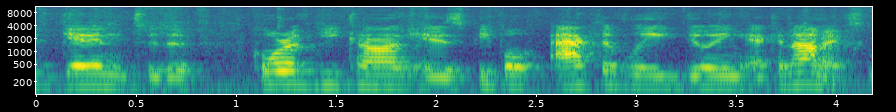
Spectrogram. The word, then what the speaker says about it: GHECon: So we've instituted an effort as part of the Global Health Economics Consortium, which I prefer to pronounce GHECon as in get your geek on.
